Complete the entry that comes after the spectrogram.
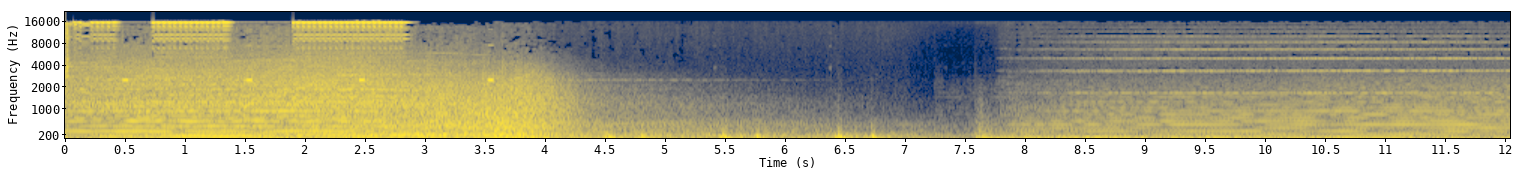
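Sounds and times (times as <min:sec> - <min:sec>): film score music: 0:00.0 - 0:12.0
sudden low hit: 0:03.6 - 0:08.8
heartbeat: 0:04.4 - 0:07.7.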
